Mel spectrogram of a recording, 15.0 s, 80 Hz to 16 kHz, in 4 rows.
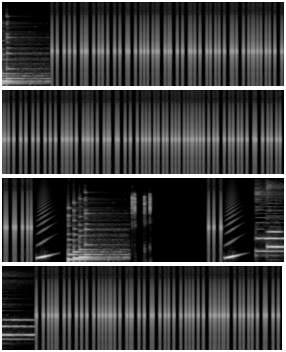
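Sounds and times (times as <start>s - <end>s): phone keyboard typing clicks: 0.6s - 8.0s, 11.1s - 15.0s.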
